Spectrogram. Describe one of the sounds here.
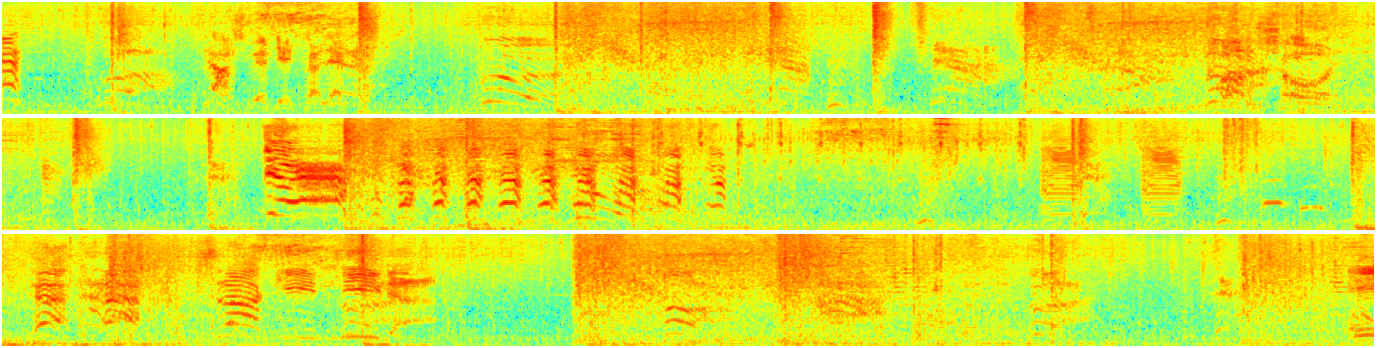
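Heavy punches and kicks land with dull thuds, again and again.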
